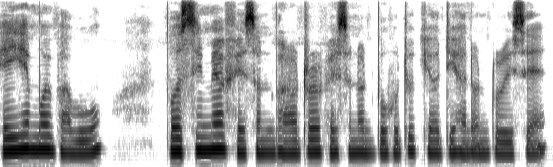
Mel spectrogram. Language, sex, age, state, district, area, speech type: Assamese, female, 18-30, Assam, Tinsukia, urban, spontaneous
